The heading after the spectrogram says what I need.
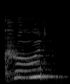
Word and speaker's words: could: and letter l and mostly letter l is silent when it's preceded by vowels aou and is followed by a consonant for example huff cough palm bum walk talk chalk and could would and should never pronounce letter l there is another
